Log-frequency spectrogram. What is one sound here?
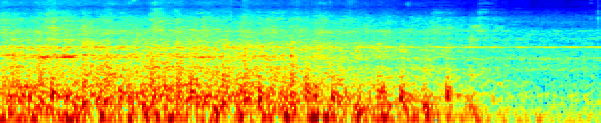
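A freight train rumbles and clatters past on the tracks, then fades away.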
